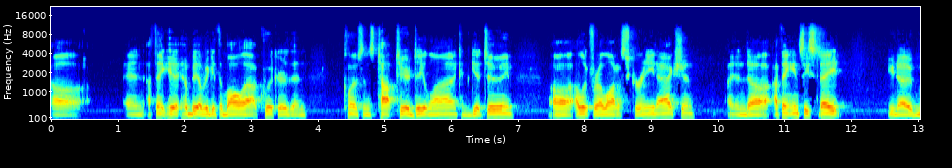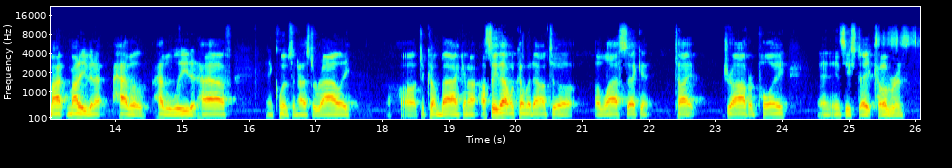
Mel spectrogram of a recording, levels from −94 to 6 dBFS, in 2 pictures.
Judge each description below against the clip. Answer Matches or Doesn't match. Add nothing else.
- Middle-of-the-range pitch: Doesn't match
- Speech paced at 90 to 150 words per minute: Doesn't match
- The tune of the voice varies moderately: Doesn't match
